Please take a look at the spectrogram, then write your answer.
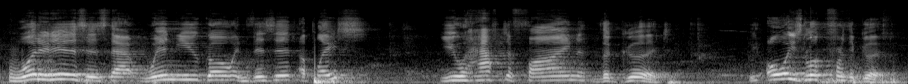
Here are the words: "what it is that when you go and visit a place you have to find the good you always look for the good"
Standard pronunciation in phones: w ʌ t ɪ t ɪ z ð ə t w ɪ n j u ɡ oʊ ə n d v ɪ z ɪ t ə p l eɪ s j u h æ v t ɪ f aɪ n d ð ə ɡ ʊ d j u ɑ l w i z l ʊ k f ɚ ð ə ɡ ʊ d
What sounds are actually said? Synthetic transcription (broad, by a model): w ʌ t ɪ t ɪ z ð ə t w ɪ n j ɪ ɡ oʊ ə n v ɪ z ɪ t ə p l eɪ s j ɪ h æ f t ɪ f aɪ n ð ə ɡ ʊ d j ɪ ɑ l w i z l ʊ k f ɚ ð ə ɡ ʊ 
